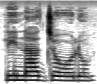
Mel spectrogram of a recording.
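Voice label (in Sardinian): "linnagiolu", Sardinian, female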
